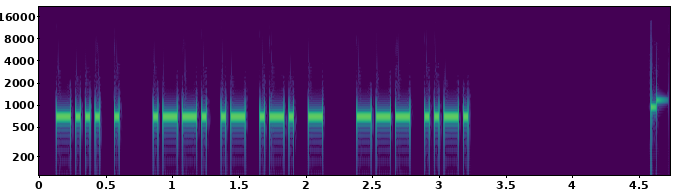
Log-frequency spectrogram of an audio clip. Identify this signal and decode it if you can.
Morse code, heard as a keyed tone, about 31 wpm, 700 Hz. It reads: BE PART OF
